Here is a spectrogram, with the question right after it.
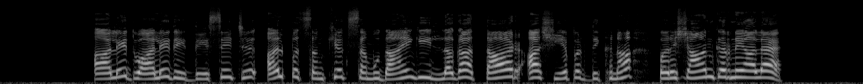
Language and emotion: Dogri, angry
